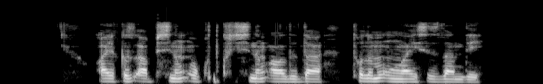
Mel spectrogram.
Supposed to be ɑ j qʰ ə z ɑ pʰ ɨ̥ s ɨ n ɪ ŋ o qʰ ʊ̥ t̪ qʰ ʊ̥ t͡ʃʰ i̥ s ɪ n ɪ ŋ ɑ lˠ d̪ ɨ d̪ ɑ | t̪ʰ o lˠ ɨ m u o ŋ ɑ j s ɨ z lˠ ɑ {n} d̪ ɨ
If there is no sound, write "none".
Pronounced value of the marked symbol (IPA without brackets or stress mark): n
